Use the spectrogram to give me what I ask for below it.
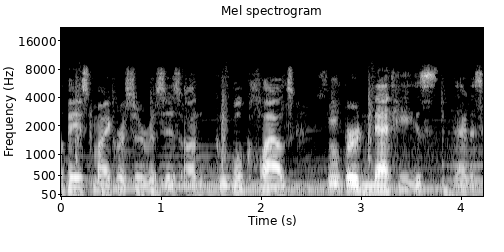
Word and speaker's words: Kubernetes: 40% in Scala based microservices on Google Cloud's Uber netes that is how you say it using redus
